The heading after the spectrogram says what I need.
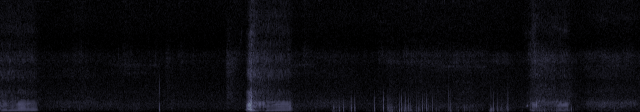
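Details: Shih Tzu dog asleep: a few rattling, buzzy snores separated by quiet pauses with faint clicking sounds; snoring.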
